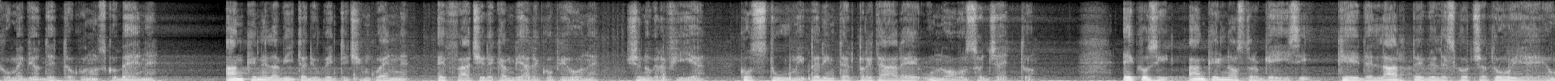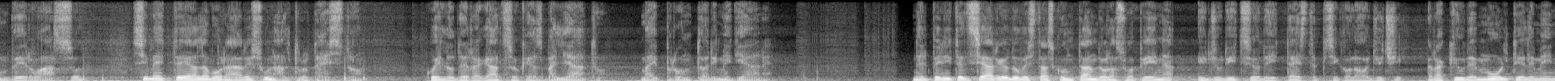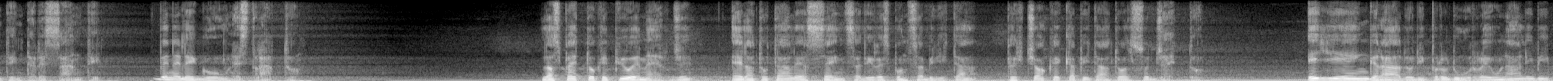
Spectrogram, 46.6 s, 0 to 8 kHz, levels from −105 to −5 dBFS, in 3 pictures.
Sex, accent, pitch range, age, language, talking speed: male, native, 85-110 Hz, 60-79, Italian, 135 wpm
